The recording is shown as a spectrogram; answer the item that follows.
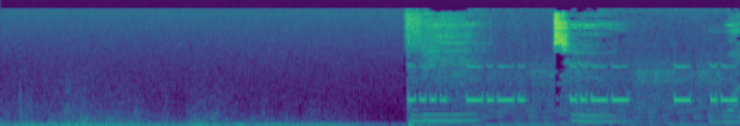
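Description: A radio-show intro jingle: a low music bed fades out over the first three seconds. Then, about three and a half seconds in, a beeping electronic tone starts suddenly, pulsing on and off in short and long beeps over lower tones that slide slightly downward.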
